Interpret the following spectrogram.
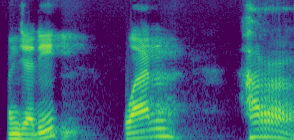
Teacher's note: takrir itu intinya bukan di getarnya, tapi getaran yang lembutnya, di situ intinya.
